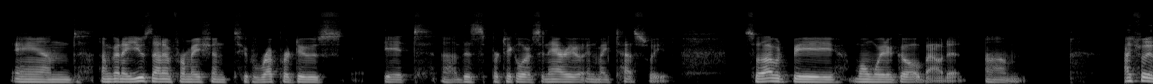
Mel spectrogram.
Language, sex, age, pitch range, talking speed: English, male, 30-49, 115-130 Hz, 155 wpm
